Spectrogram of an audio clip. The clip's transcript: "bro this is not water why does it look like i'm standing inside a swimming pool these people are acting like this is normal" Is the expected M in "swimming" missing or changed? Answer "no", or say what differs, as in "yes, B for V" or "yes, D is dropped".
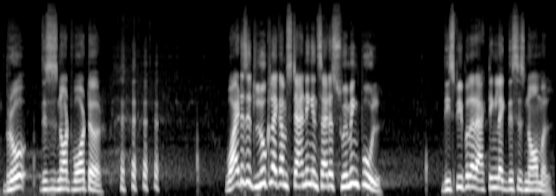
no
